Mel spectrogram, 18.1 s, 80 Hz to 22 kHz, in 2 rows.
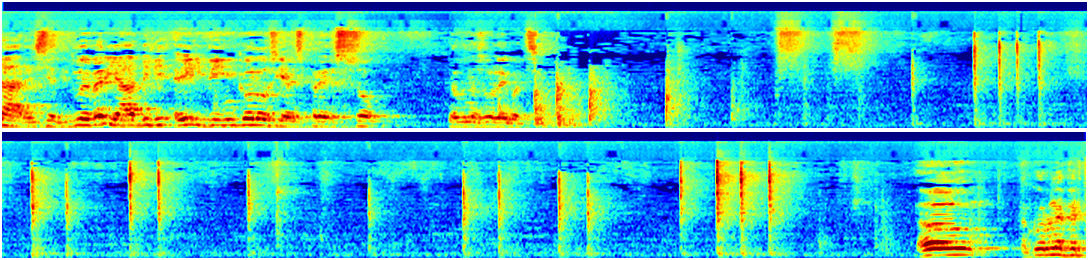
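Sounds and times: chalk tapping on blackboard: 0:04.8 - 0:16.4.

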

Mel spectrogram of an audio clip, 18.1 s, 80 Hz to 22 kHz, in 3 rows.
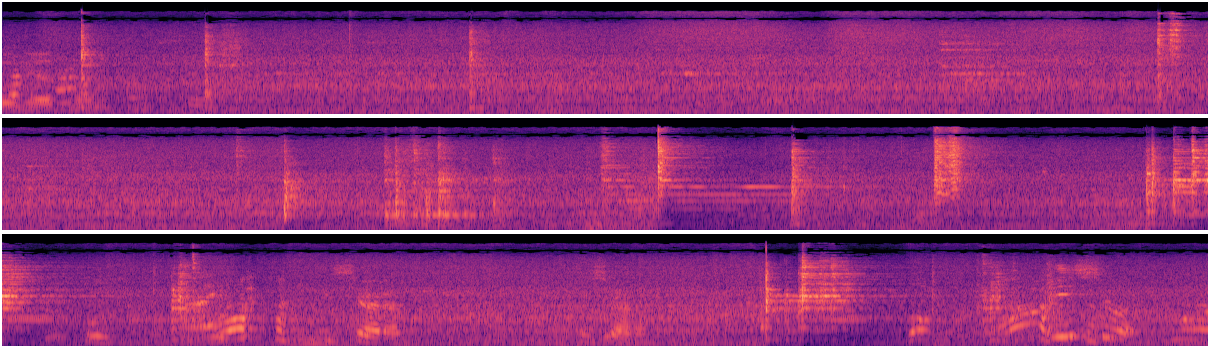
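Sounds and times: knife and fork clinking on griddle: 0:11.8 - 0:13.2, 0:15.9 - 0:17.2.

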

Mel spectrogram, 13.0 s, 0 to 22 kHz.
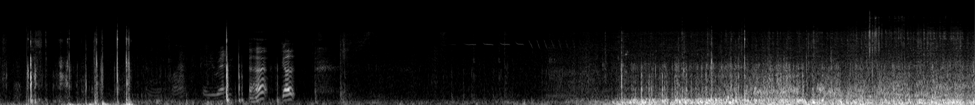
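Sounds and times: rigging clicks and rattles: 0:00.0 - 0:03.8, 0:06.7 - 0:13.0
wind rumbling on microphone: 0:00.0 - 0:03.8, 0:04.6 - 0:13.0.

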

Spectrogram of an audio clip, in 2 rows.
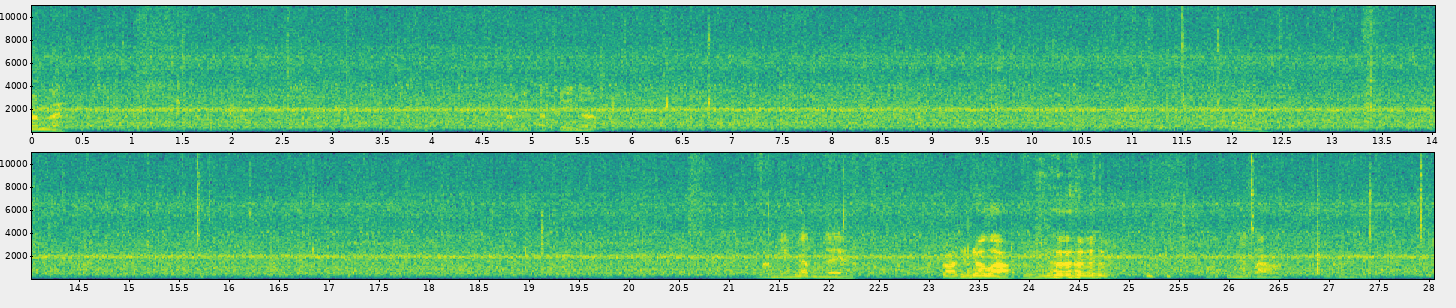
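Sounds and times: stream rushing: 0:00.0 - 0:28.0
faint ticks: 0:01.4 - 0:01.6, 0:15.2 - 0:17.0, 0:25.5 - 0:28.0.

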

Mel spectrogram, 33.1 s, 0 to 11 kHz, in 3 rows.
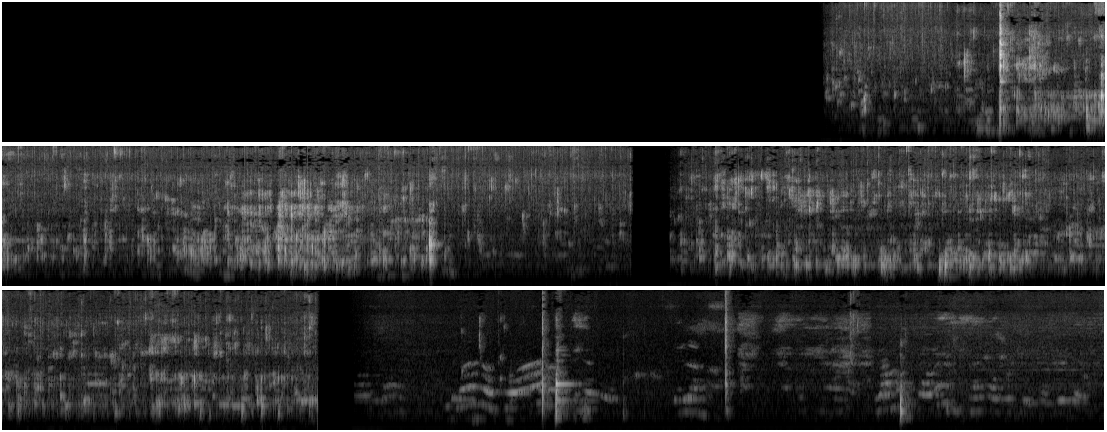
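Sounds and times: tap water running and splashing: 0:08.2 - 0:25.2.

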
